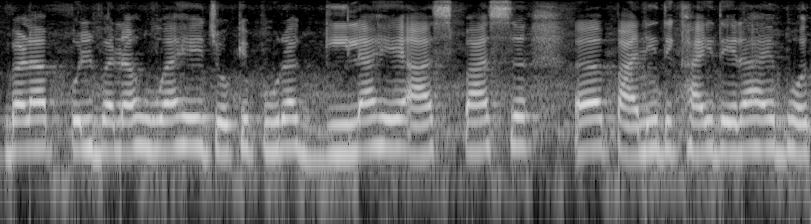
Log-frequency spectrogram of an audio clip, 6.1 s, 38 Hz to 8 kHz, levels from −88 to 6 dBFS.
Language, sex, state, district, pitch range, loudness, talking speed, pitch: Hindi, female, Andhra Pradesh, Chittoor, 215-230 Hz, -17 LUFS, 175 wpm, 225 Hz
